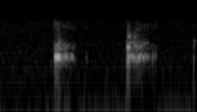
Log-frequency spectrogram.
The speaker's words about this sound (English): Your dog's barking. I'm meowing. Something's wrong, man. Yeah, I'm sorry. It's my dog.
